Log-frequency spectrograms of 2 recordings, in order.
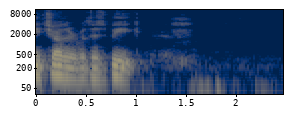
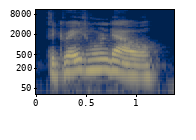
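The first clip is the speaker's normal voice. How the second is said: ordinary delivery, nothing marked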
